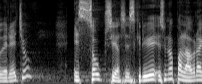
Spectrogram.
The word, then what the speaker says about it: exousia: Con S, exousia.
